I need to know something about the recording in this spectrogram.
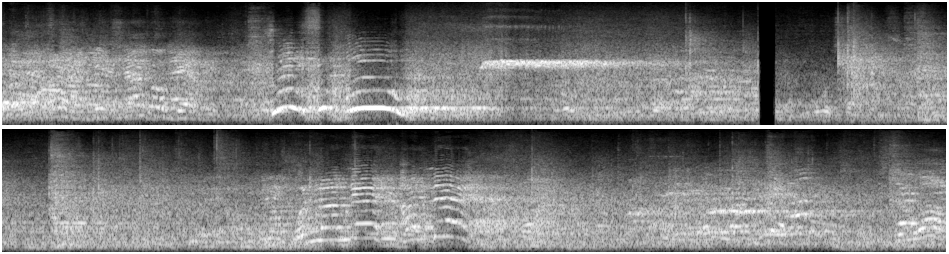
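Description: The game echoes through a large indoor rink.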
